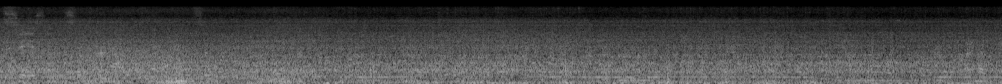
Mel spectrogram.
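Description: Steady road and engine noise heard inside a moving car's cabin, with a low hum that fades in and out.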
